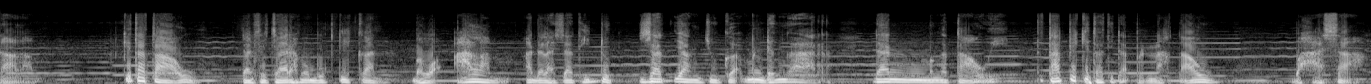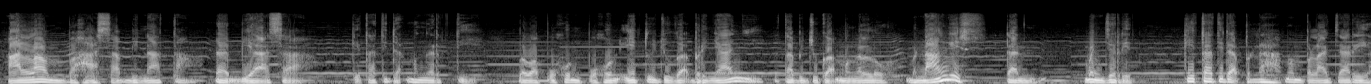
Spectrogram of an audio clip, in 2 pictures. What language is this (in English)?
Indonesian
